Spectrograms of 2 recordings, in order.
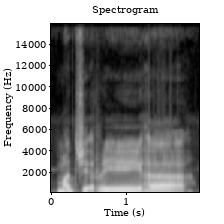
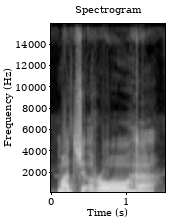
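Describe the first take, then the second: First: The vowel after the r sounds like 'e'. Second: The vowel after the r sounds like 'a'. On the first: The speaker calls it right. "tetapi majreha. Inilah yang disebut bacaan imalah" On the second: The speaker calls it wrong. "tidak dibaca majroha"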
